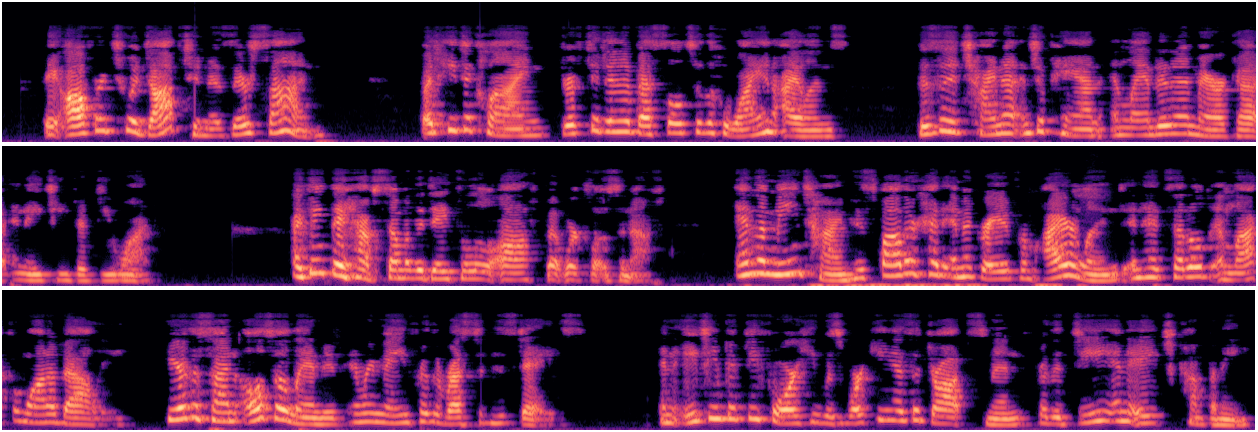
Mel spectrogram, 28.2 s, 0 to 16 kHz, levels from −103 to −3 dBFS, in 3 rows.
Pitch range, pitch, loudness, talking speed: 170-255 Hz, 210 Hz, -22 LUFS, 190 wpm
